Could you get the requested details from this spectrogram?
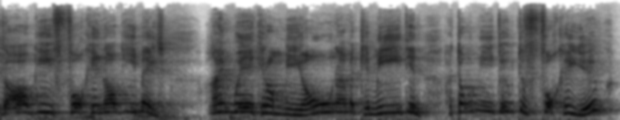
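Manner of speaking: ranting back in mock fury; retold angry rant.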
